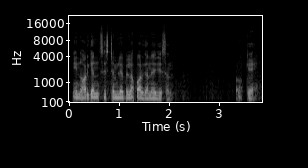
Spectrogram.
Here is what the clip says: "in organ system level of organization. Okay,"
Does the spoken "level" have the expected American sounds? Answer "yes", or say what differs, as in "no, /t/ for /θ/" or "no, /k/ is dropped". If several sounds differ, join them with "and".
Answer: no, /b/ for /v/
